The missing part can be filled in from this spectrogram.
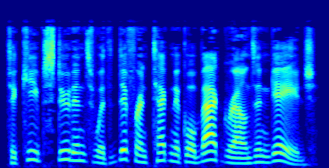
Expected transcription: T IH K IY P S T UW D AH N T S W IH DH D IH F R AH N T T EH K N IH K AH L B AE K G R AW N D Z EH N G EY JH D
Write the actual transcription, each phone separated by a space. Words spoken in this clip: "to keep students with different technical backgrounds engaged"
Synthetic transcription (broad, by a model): T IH K IY P S T UW D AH N T S W IH DH D IH F R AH N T T EH K N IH K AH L B AE K G R AW N D Z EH N G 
